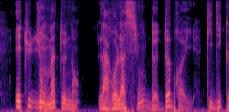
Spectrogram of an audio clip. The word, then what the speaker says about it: de Broglie: cela mais c'est très important en 1924 Louis de Breuil on prononce comme ça se dit ben puisque la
